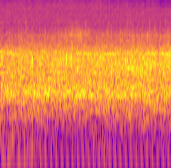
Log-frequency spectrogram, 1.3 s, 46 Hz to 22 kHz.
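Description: A crowd at a 1992 Wigan rugby sevens match applauds a Leeds try, a steady wash of clapping and cheering that holds at an even level for a brief moment.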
